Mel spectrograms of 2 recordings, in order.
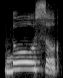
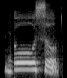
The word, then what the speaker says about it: dosa: Similarly, for O, this is long here. Loka, Loka, and Dosa, Dosa. Loka means the world, universe. That is called as Loka. And the second one, Dosa.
